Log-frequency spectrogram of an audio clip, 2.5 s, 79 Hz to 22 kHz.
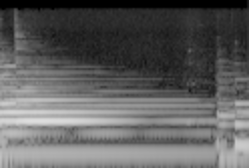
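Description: Stephen Hill 2a Fusion classical guitar, tuned DADGAD with a capo at the third fret, sounding a chord that is struck once at the start and left to ring, fading slowly over two seconds. Large-hall reverb trails the notes.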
